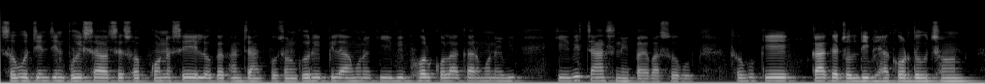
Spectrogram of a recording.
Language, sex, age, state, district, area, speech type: Odia, male, 18-30, Odisha, Kalahandi, rural, spontaneous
